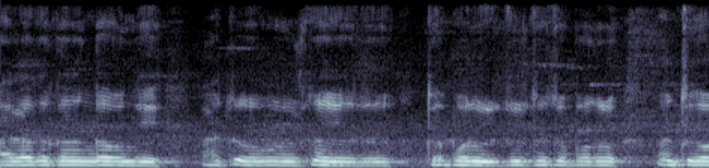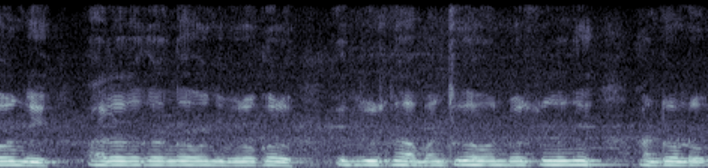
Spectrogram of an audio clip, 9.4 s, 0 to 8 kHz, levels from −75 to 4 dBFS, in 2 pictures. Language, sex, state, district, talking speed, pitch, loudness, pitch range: Telugu, male, Andhra Pradesh, Anantapur, 30 wpm, 175 Hz, -14 LUFS, 170-180 Hz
